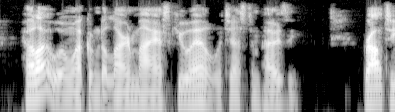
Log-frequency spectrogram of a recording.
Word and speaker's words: MySQL: As you can tell, I've been calling it MySQL. That is the correct pronunciation. However, it is also commonly called MySQL. If you hear it called that, don't be confused. It's the same thing.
